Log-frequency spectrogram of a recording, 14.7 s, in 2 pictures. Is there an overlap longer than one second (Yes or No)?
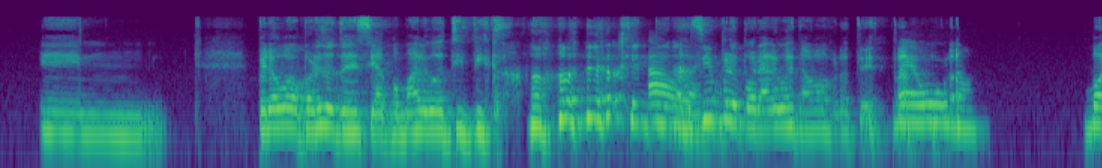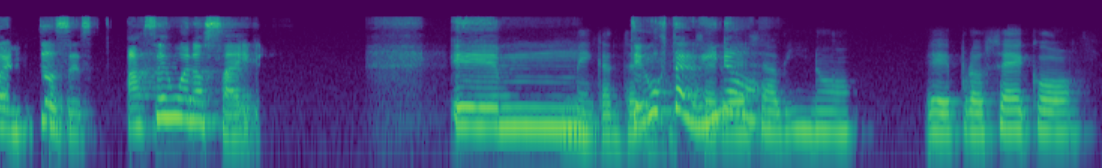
Yes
